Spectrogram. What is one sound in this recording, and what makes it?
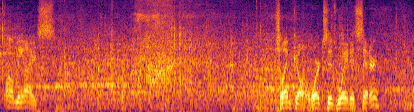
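Ice skates scrape and glide across the ice.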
